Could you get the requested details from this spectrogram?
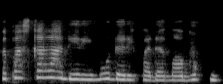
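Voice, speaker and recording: A woman's voice: a little high, lively intonation, fairly quick, husky. A woman voicing Eli, a stern old priest who scolds a woman he thinks is drunk, in a children's Bible story.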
